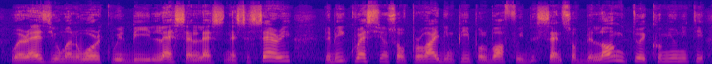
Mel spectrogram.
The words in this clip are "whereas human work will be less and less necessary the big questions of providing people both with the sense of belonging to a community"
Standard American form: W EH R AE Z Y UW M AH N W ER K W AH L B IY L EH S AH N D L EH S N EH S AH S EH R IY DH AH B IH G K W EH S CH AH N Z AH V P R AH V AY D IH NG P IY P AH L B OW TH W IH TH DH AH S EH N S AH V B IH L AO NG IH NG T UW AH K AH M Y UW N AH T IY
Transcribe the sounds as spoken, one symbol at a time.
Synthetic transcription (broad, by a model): W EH R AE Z Y UW M AH N W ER K W AH L B IY L EH S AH N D L EH S N EH S AH S EH R IY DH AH B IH G K W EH S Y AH N S AH V P R AH V AY D IH NG P IY P AH L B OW F W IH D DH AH S EH N S AH V B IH L AO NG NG T UW AH K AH M Y UW N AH T IY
